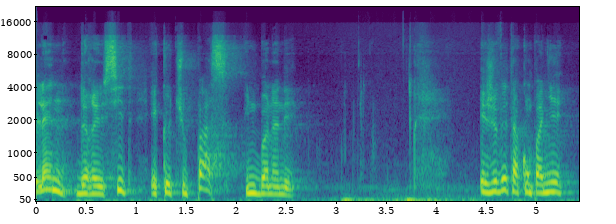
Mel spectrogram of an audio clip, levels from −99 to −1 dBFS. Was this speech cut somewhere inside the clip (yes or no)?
no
